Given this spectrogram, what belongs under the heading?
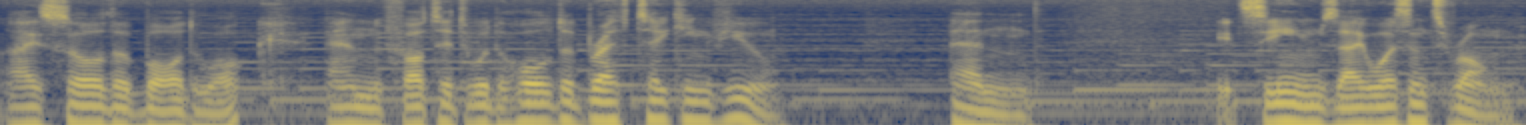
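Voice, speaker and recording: A man playing a suave, silver-tongued gentleman con artist with a flaming head in an audio drama, courtly and sprinkling in French phrases. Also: low voice, takes it slowly, over music. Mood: courteous, charming.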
